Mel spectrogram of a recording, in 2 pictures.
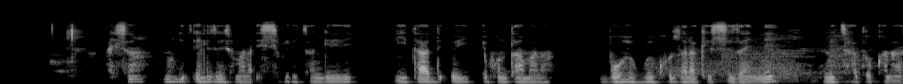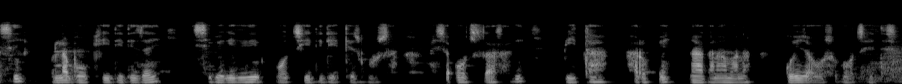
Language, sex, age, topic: Gamo, male, 25-35, agriculture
